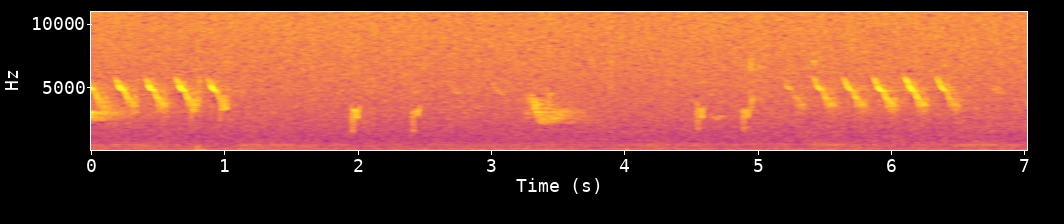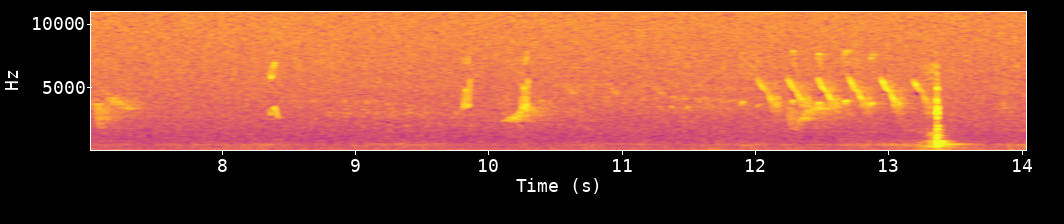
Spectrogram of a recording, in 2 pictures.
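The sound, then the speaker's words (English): A wild bird, probably a male, up in a tree sings a soft song: quiet, high, rapid chirping phrases in short bursts, repeated every few seconds over a steady hiss, with one sharp tap near the end. “He's in a soft song. It's probably a male.”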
